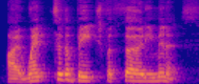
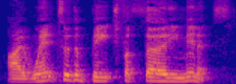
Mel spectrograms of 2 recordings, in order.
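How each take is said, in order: The two takes are said the same way.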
